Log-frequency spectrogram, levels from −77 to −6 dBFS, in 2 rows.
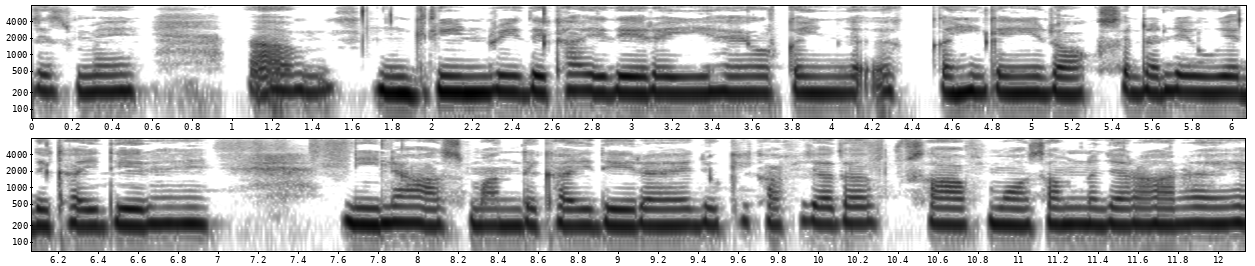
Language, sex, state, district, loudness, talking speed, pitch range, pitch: Hindi, female, Chhattisgarh, Raigarh, -17 LUFS, 170 wpm, 205-220 Hz, 210 Hz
